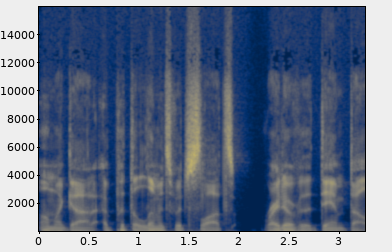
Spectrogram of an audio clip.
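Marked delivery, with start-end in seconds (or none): none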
